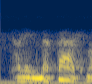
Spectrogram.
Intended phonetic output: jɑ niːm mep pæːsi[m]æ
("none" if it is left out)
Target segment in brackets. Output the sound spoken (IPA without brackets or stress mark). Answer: m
